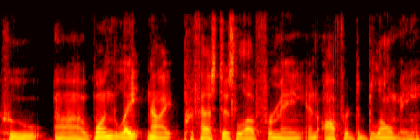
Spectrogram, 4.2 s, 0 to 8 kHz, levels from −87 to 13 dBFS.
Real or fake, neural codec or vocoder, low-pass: fake; codec, 16 kHz, 8 kbps, FreqCodec, larger model; 7.2 kHz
